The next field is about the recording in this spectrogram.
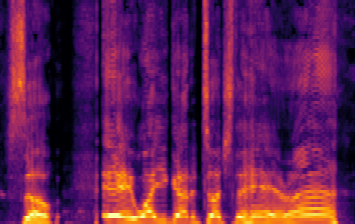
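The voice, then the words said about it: Exaggerated caricature New Jersey accent. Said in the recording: “talk with a New York, New Jersey accent ... he wasn't good at it at all ... a caricature of a Northeastern, New Jersey, New York accent ... sounded like he was trying to be John Travolta in Saturday Night Fever ... Just terrible”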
